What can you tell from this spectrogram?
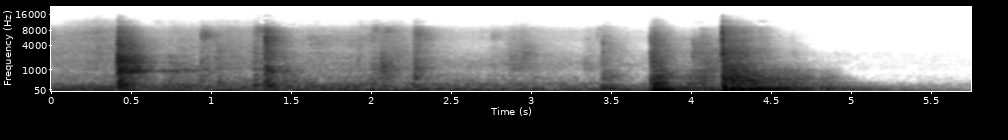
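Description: A run of sharp clicks and knocks, then two loud bangs near the end, the second with a low booming tail that fades away to silence.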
